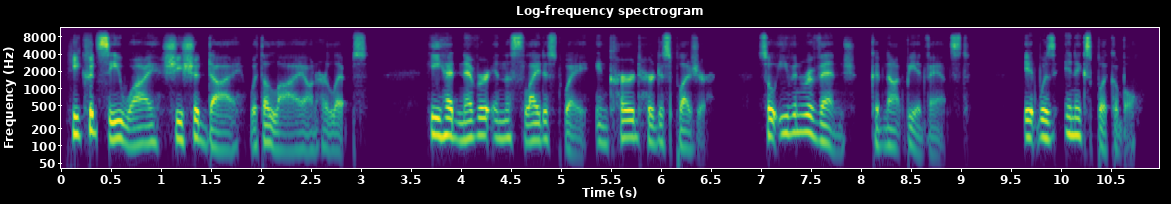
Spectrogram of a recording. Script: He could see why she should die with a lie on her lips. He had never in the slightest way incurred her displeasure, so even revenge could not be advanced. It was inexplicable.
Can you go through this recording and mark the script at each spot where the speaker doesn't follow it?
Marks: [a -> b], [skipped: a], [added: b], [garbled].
He could see why she should die with a lie on her lips. He had never in the slightest way incurred her displeasure, so even revenge could not be advanced. It was inexplicable.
